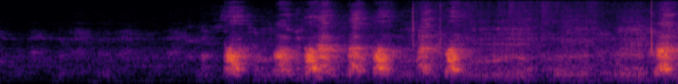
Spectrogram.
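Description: English bulldog barking: a quick run of about eight barks starting about two seconds in, then one more bark near the end.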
